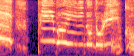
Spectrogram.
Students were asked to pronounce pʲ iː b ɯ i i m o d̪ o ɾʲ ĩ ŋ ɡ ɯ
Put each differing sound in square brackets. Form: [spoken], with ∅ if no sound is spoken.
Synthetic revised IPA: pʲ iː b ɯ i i [n] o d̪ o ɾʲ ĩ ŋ [k] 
